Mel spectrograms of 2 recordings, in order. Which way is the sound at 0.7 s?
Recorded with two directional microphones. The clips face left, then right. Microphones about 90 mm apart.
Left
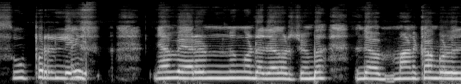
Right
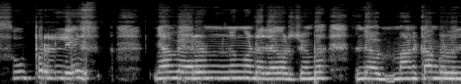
55° left (ahead or behind).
